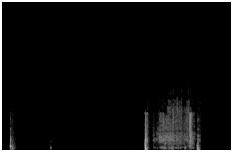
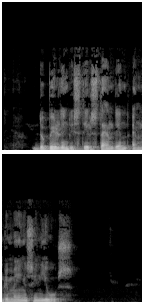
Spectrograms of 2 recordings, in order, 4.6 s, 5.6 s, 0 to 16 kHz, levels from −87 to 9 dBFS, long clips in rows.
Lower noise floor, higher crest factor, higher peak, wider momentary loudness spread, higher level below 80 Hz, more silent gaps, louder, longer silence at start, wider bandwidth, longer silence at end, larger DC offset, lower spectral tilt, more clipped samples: first, under -90 dBFS vs -76 dBFS; first, 30 dB vs 20 dB; second, -8 dBFS vs -4 dBFS; about the same, 14 LU vs 13 LU; second, -72 dBFS vs -42 dBFS; first, 0.29-0.94 s, 1.00-2.84 s, 2.97-3.01 s vs none; second, -33 LUFS vs -23 LUFS; second, 0.15 s vs 0.6 s; second, 6.6 kHz vs 11 kHz; second, 0.65 s vs 1.45 s; neither; second, -4 dB/octave vs -6 dB/octave; neither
